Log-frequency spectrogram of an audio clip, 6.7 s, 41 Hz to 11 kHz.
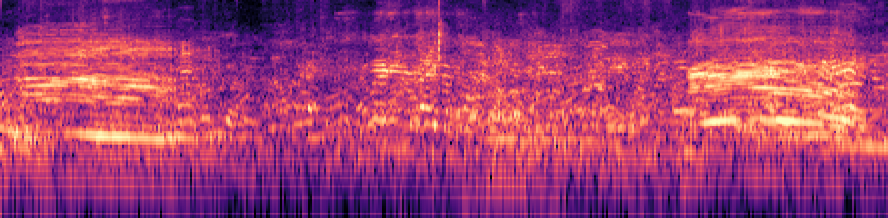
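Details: Cattle market in Gaibandha, Bangladesh, 10 August, with farmers bargaining over cows: two long, sliding moos about four seconds apart, the second rising then falling, amid continuous men's voices and bustle.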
